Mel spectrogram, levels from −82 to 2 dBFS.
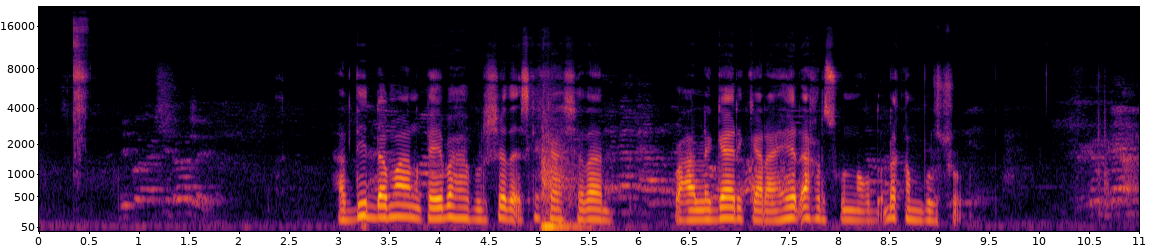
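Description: No technical faults can be heard in the speech at any point. Nothing in the recording calls for a time-stamped note.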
